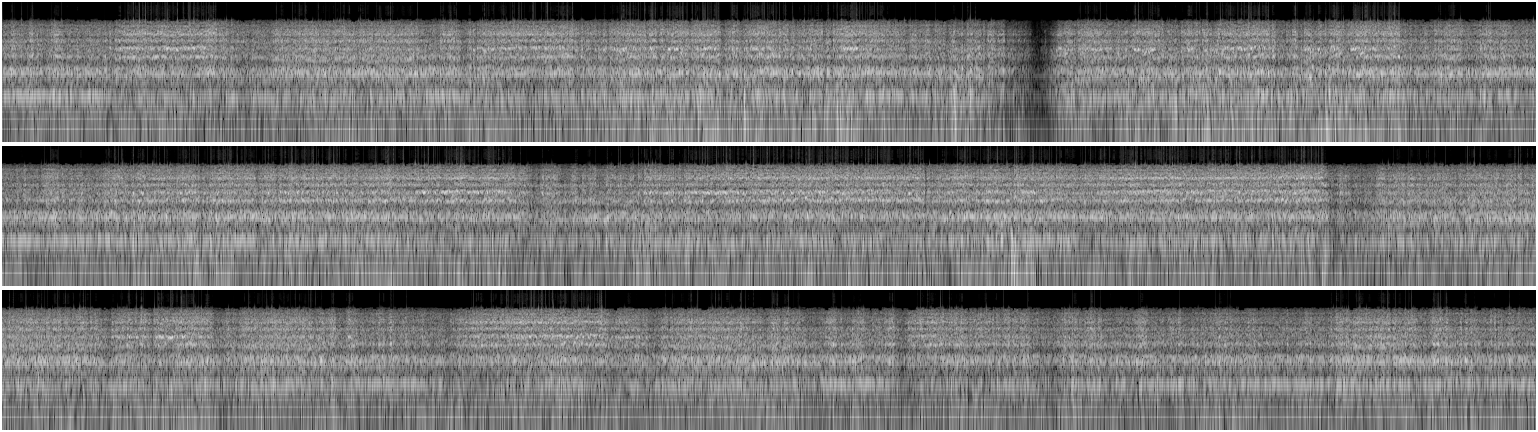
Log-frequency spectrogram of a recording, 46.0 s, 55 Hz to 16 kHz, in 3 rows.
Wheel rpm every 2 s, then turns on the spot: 230, 220, 220, 220, 230, 140, 210, 230, 230, 220, 210, 210, 230, 220, 210, 210, 220, 220, 210, 220, 220, 230, 230.
none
